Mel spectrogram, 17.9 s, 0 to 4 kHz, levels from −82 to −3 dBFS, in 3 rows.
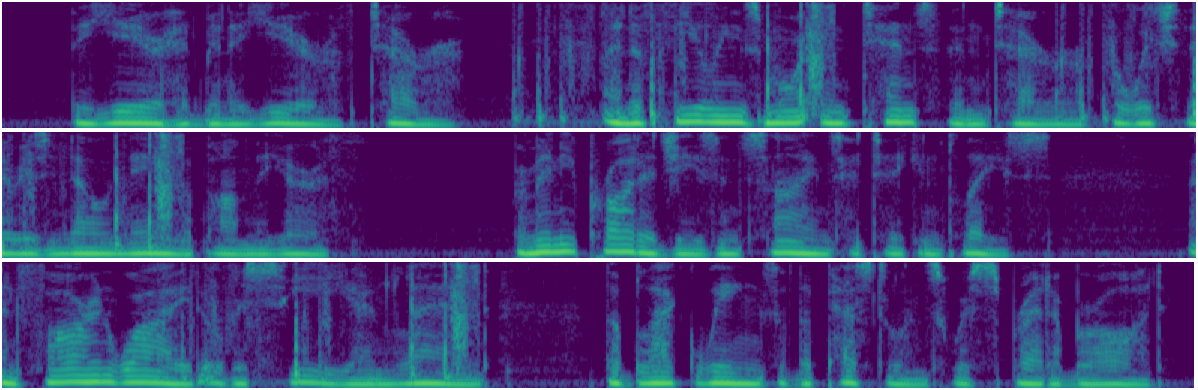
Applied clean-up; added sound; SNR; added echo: none; Writing; 11 dB; none.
